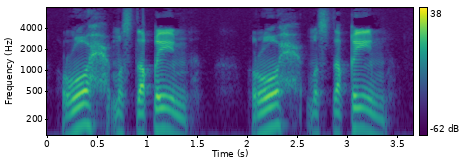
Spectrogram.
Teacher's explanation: ها از وسط حلق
